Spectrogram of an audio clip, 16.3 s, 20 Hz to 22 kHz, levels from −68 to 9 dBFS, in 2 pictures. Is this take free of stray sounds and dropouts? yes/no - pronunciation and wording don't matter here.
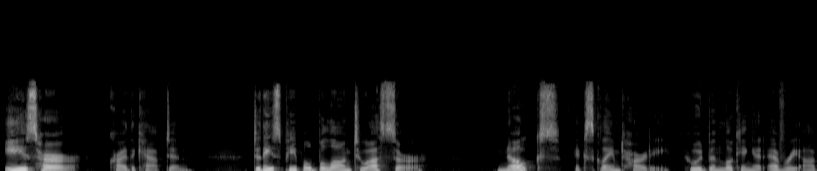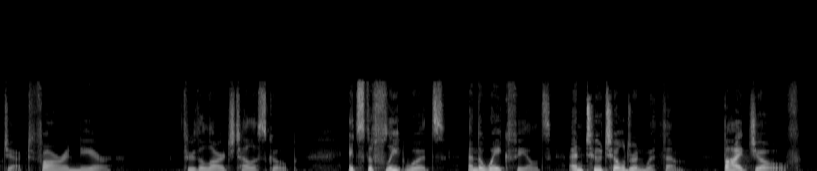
yes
